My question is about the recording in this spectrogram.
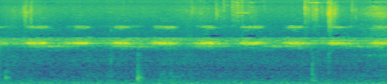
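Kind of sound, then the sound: sound effect, crickets chirping sound effect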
